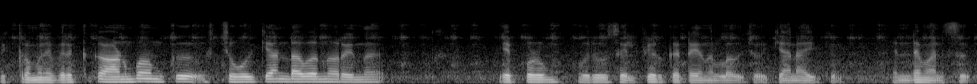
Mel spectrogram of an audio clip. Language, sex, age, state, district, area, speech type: Malayalam, male, 30-45, Kerala, Malappuram, rural, spontaneous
